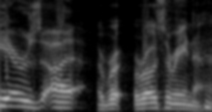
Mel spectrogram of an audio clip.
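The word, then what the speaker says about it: Arozarena: This team, you know, when you look at Randy Rosarena.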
